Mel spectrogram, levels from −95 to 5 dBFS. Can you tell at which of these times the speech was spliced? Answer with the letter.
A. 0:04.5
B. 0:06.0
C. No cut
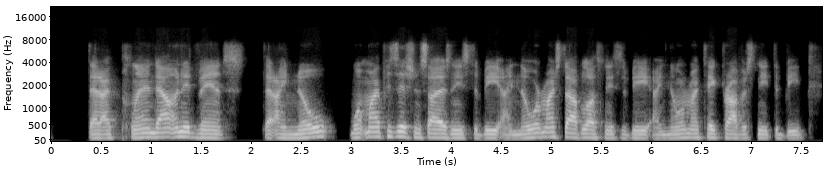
C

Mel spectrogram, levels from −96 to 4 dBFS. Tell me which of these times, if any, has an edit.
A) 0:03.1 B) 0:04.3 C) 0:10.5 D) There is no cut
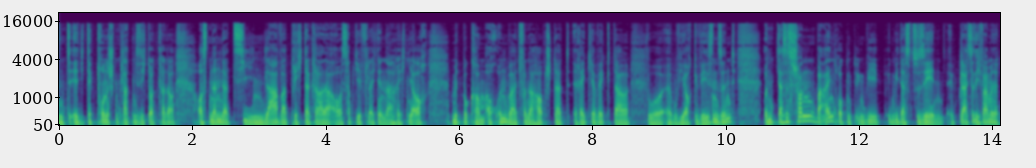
D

